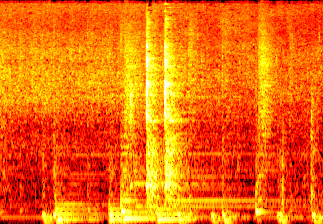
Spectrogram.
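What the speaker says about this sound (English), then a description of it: "You got your onions and peppers, saute a little." Onions and peppers sauté in a hot skillet for a vegan breakfast, a steady sizzle broken by scraping stirs and a few light clanks of utensil against the pan, close by and with no talking.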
